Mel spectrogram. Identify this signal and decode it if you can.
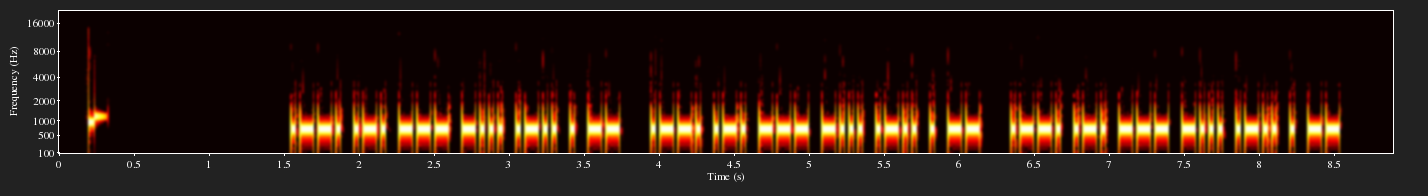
Morse code, heard as a keyed tone, about 40 wpm, 700 Hz. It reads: PROBLEM PROBLEM PROBLEM
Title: Top 500 Words Repeated 40wpm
